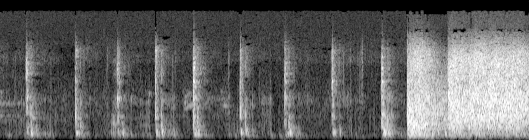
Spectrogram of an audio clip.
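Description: A gunshot in a radio drama: about a dozen evenly spaced thuds are followed by one loud, sudden blast that sustains as a roaring burst to the end.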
